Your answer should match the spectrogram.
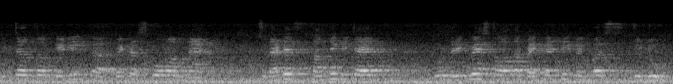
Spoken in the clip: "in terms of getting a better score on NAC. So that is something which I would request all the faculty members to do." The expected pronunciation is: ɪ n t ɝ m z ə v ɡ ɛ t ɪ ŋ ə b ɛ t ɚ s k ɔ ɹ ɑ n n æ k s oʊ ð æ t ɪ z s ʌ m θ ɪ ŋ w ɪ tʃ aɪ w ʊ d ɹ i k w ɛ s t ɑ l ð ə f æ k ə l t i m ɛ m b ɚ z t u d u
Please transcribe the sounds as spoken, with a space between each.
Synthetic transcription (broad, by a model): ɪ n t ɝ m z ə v ɡ ɛ t ɪ ŋ ə b ɛ t ɚ s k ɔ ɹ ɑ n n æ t s oʊ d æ t ɪ z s ʌ m t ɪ ŋ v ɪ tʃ aɪ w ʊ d ɹ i k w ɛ s t ɑ l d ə p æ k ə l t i m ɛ m b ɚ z t u d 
